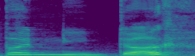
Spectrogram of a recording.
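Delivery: tearful laughter, a little crying. Voicing a character who is a little sad: laughing while a little crying. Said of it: "He's a little crying".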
